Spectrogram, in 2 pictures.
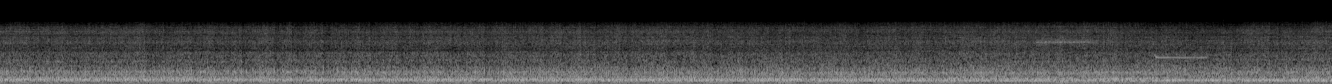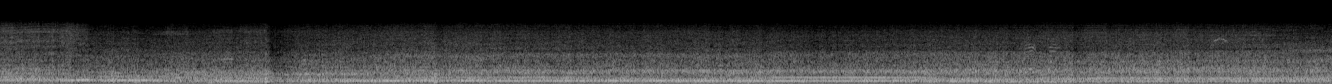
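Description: Bulldozer tracks clank and squeal as they grind through mud.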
